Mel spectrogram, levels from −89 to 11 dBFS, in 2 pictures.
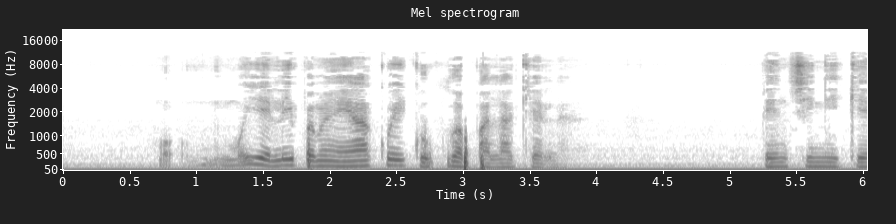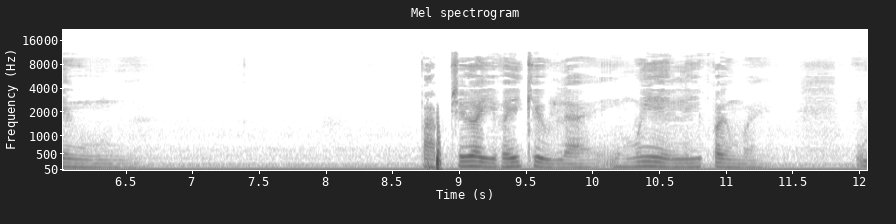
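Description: Throughout, the speech sounds dull and smeared, with nothing above 11.5 kHz, a pattern that likely points to AAC compression at a low bitrate, around 32 kbps.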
